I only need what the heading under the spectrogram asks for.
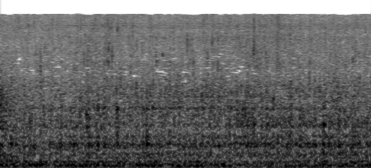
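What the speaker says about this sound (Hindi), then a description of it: "आप लोग देख रहे हैं किस तरीके से ये हमारा मसाला भुन रहा है" Masala roasting in a pan for black masoor khichdi, a dense, even bubbling sizzle that holds steady and close for a few seconds without any voices.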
